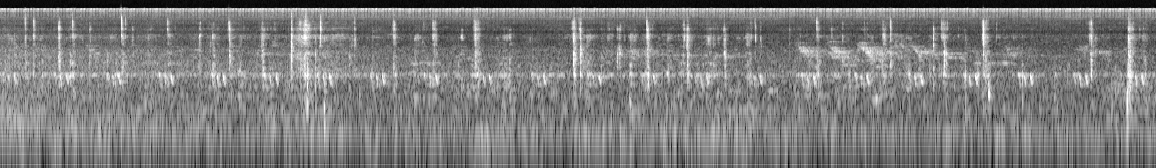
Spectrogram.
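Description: Close-up mouth sounds of people eating rice, chicken and boiled egg by hand: chewing and lip smacking heard as a string of small, irregular clicks.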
